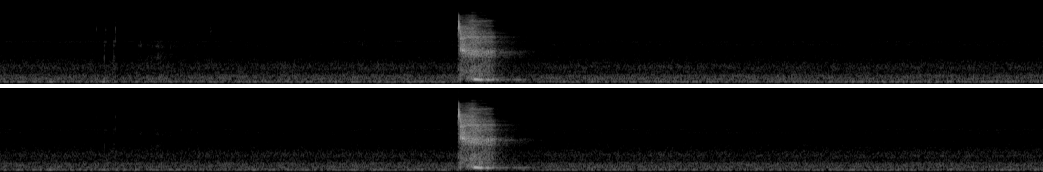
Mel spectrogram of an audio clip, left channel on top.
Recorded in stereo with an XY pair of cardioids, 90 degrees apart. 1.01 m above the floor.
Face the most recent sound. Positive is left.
turn(degrees=-20)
